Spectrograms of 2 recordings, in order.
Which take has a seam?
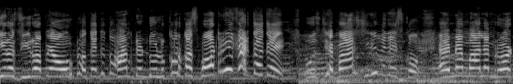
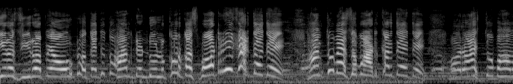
first; 1 cut; at 2.9 s

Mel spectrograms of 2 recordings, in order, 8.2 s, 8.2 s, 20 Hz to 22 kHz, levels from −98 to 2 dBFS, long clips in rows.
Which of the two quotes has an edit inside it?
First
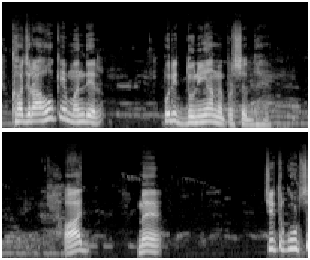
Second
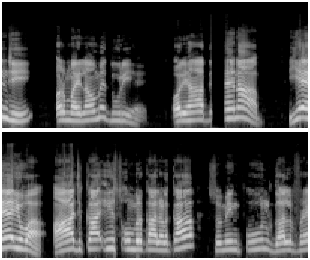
second; 1 cut; at 3.0 s

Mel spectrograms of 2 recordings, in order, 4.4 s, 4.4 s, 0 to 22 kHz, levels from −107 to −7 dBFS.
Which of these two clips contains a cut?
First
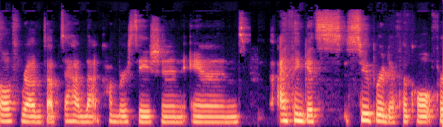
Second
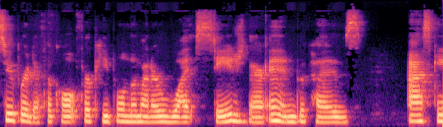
first; 1 cut; at 2.6 s

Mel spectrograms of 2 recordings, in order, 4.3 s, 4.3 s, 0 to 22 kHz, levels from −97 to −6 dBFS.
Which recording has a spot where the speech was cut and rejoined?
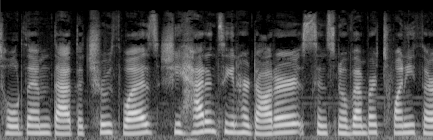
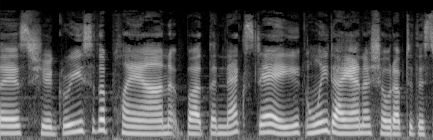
first; 1 cut; at 1.6 s

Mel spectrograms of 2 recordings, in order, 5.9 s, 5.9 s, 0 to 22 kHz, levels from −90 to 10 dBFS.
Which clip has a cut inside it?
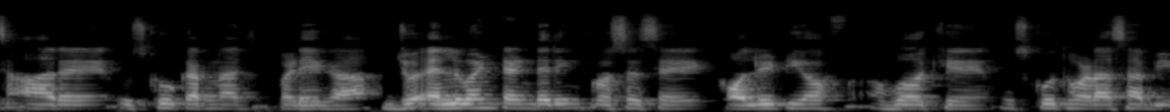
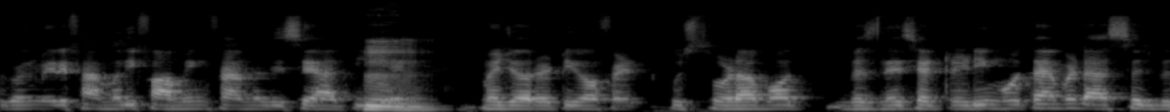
first; 1 cut; at 1.9 s

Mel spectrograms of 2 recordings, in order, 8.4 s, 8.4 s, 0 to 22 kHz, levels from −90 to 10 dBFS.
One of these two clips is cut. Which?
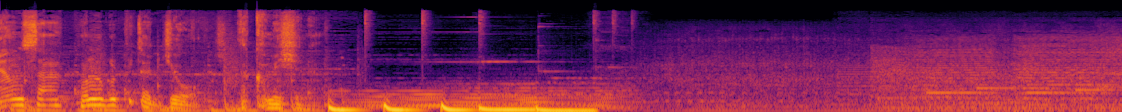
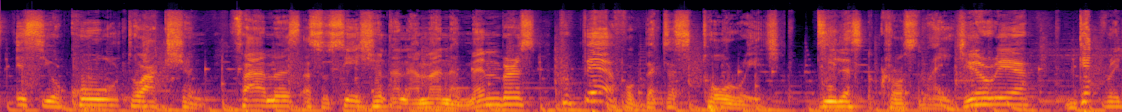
first; 1 cut; at 4.8 s

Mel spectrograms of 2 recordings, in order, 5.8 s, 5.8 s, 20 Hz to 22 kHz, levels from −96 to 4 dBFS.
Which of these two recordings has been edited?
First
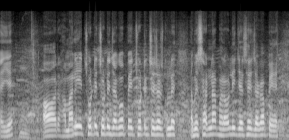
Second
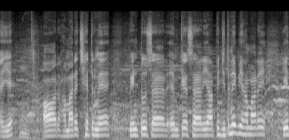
first; 1 cut; at 1.5 s

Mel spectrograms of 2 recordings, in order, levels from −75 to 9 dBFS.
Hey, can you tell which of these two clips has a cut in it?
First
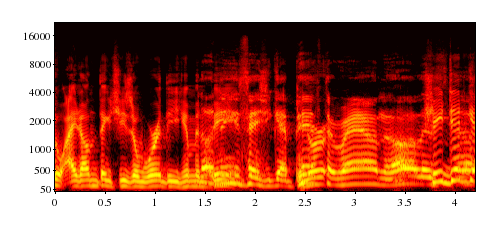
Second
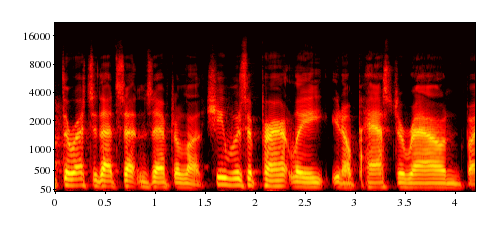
second; 1 cut; at 1.5 s

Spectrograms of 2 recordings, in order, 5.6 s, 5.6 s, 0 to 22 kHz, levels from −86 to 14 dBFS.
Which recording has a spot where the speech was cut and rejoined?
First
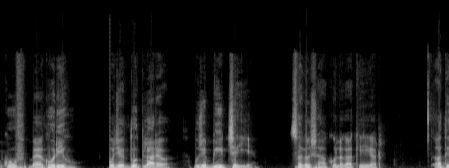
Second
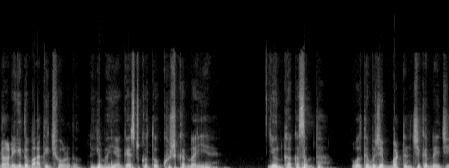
first; 1 cut; at 1.4 s

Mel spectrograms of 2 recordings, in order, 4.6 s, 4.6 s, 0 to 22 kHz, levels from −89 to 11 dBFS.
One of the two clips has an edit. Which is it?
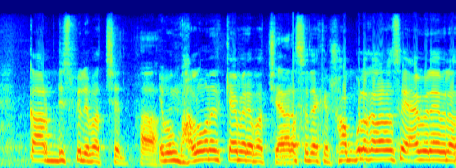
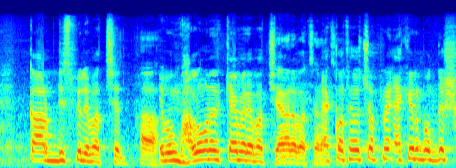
first; 1 cut; at 2.9 s

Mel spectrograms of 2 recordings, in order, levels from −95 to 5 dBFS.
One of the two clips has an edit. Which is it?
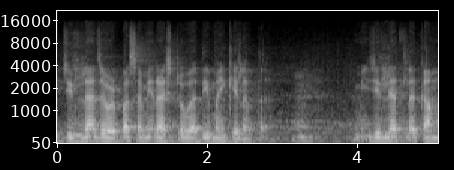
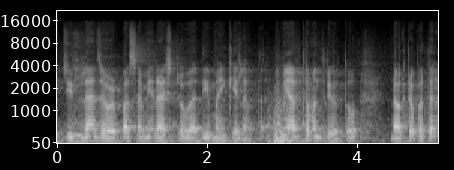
second; 1 cut; at 2.9 s

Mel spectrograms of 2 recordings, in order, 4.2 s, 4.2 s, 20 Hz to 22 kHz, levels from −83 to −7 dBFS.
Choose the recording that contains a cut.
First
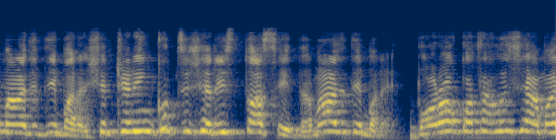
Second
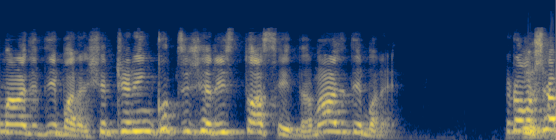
first; 1 cut; at 3.1 s

